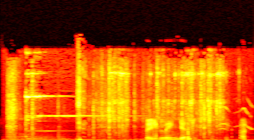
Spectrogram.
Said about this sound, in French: Alors, le bruit d'une caisse enregistreuse,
